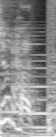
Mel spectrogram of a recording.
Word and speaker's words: curhat: Nope, it's pronounced curhat. It's an Indonesian term.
